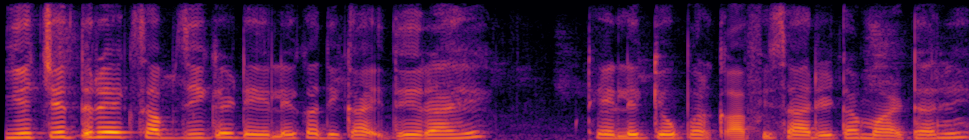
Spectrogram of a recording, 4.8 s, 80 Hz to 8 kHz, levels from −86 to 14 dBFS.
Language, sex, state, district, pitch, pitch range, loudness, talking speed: Hindi, female, Haryana, Rohtak, 210 Hz, 205-240 Hz, -18 LUFS, 220 wpm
